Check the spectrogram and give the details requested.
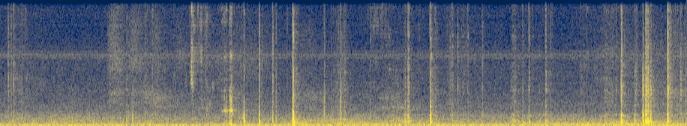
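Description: Faint, scattered clicks and smacks of a child chewing a piece of candy, over a low steady room hum.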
